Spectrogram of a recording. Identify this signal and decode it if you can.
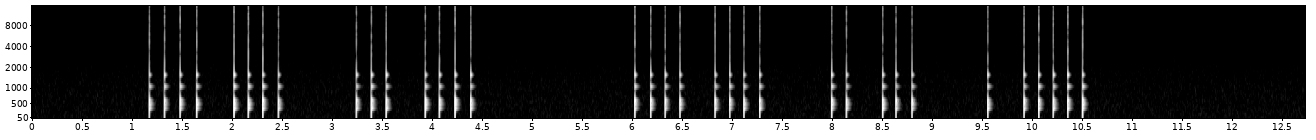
Tap code, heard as taps on a table, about 7 knocks a second. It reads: TO THE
